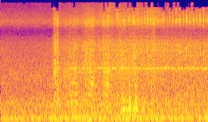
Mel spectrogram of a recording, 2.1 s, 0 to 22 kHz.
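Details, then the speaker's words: Nissan Terrano diesel, code P0203, after injector service and replacement of one faulty injector coil; check light on, possibly because the MAP sensor is unplugged. The starter cranks briefly, the engine catches cleanly within half a second and settles into a steady, even idle. "Starting एकदम perfect है जो कि यहां पर देख सकते हो"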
